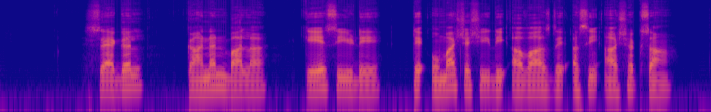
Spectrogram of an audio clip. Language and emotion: Punjabi, neutral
